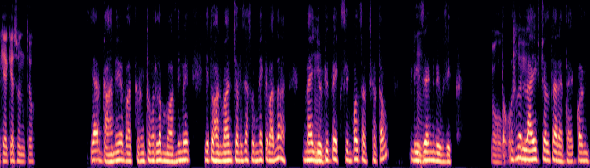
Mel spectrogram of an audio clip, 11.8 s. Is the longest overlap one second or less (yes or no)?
yes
